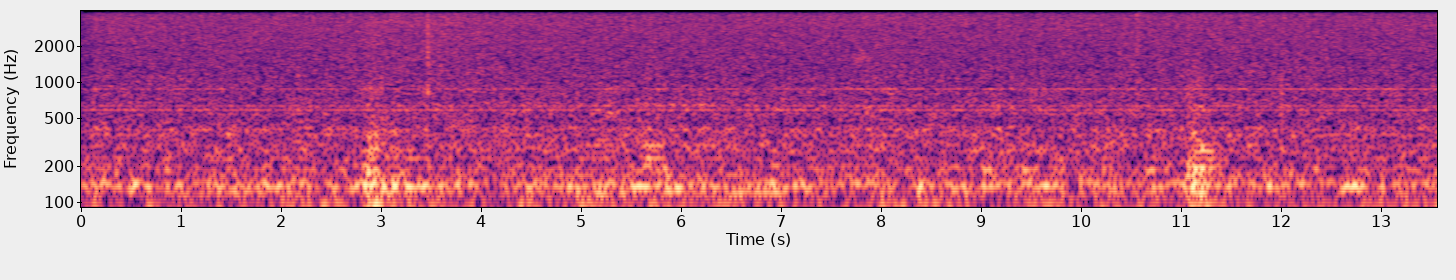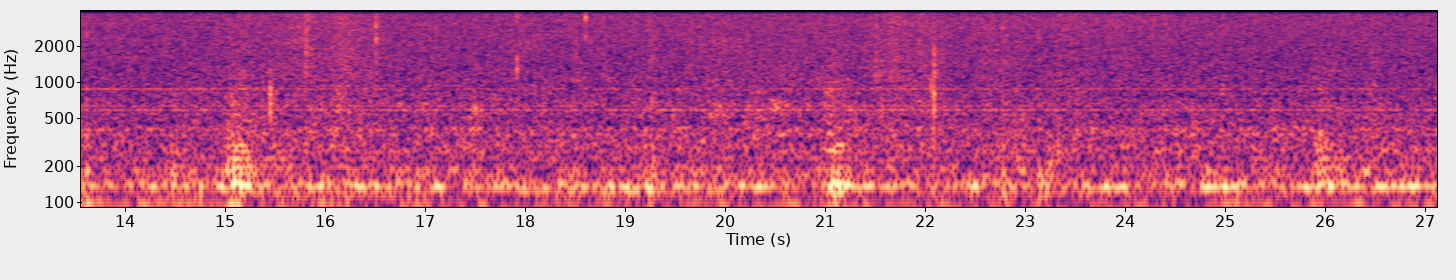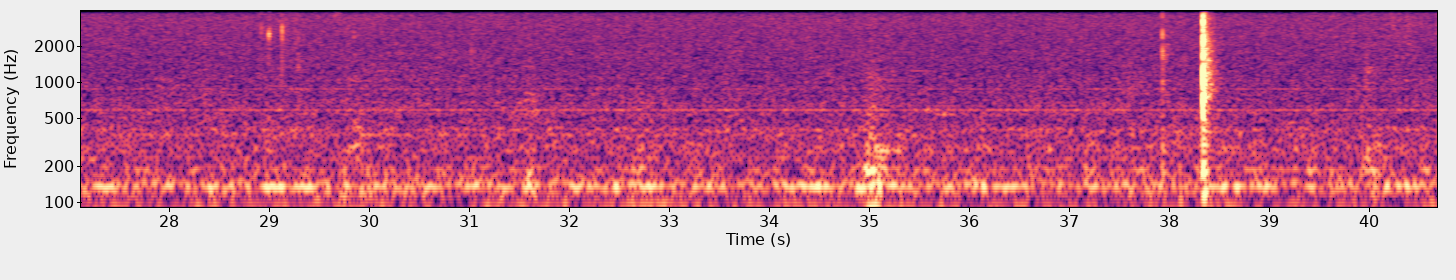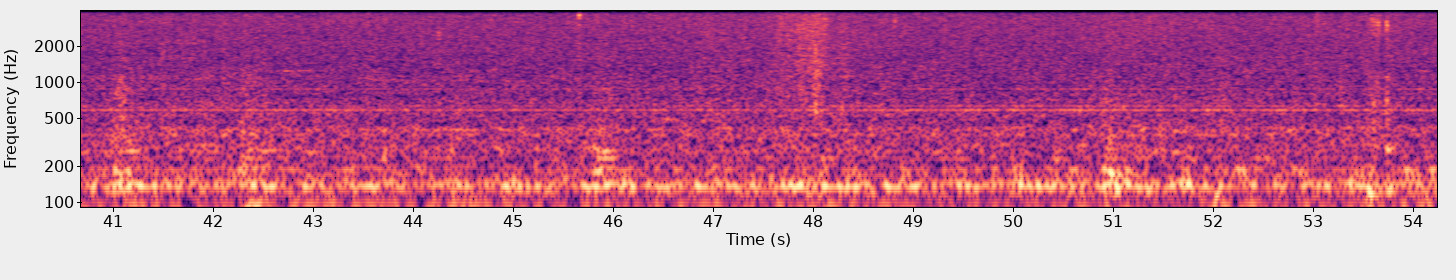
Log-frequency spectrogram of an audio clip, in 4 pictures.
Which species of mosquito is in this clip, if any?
no mosquito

